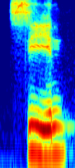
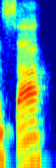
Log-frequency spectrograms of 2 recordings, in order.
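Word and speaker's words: س: Yang ini huruf sin, bukan sa, sin.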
